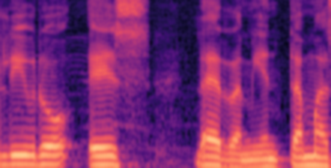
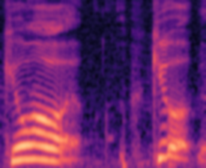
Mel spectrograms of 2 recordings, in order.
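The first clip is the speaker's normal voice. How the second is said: high, loud, slangy schoolkid voice. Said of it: "no se saludan como hoy".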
